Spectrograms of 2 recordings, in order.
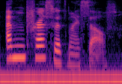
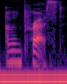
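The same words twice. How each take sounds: First: Said in the usual way. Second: Much softer, murmured to herself; quiet, smug aside. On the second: Real, not acted. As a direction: drop the volume and savor it privately. Repeats praise of herself.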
